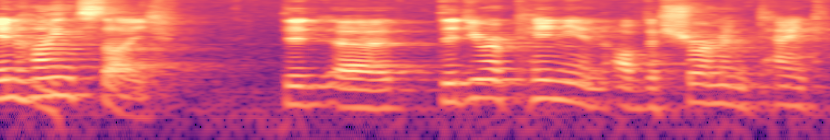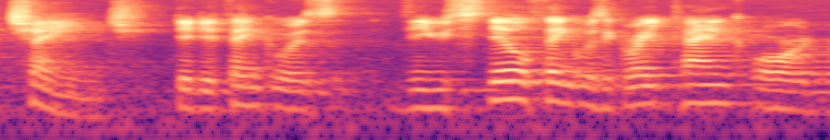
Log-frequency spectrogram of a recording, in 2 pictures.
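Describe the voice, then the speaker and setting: His pitch variation is ordinary. The man talks at a moderate pace. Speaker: military historian host. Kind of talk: interview questions.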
